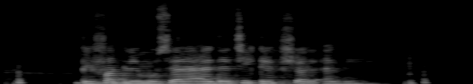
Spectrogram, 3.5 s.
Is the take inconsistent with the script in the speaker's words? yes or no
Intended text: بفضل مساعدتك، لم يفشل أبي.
yes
